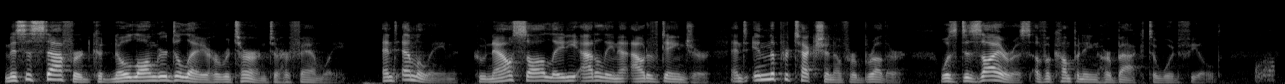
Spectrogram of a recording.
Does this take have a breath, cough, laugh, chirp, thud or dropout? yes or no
yes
